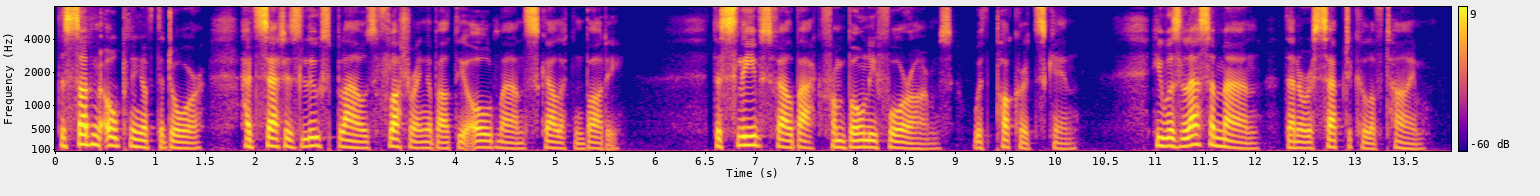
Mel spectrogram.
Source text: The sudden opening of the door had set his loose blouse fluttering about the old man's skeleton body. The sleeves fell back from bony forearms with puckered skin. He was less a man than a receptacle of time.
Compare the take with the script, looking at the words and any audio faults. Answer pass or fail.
pass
